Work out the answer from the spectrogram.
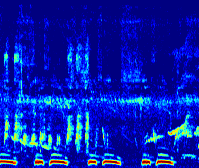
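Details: Spotted dove lure call for trapping: a series of mellow, low hollow coos, each short note followed closely by a longer steady one, three paired phrases in quick succession, with soft high bird chirps behind.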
